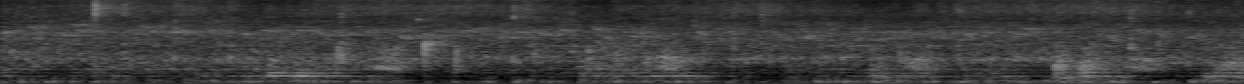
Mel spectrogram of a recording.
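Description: Chicken cooking in a wok: a steady, quiet sizzling hiss, with a few faint clicks.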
